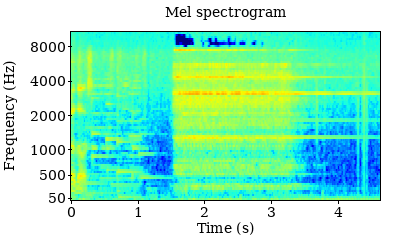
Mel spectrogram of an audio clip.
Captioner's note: speaking spanish; phone ringing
